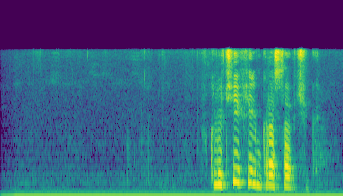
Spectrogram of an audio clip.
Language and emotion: Russian, neutral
